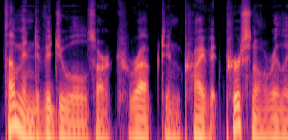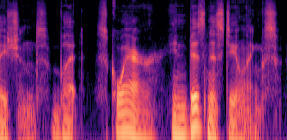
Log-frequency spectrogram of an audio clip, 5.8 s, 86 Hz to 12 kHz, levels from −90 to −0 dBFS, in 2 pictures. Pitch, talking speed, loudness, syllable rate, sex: 90 Hz, 135 wpm, -21 LUFS, 5.2 syllables/s, male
